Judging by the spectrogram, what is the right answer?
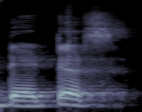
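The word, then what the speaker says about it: debtors: accounts में जाता है डेटर्स क्या बोला जाता है डेटर B silent B silent होता है उन्हें क्या बोला जाता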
